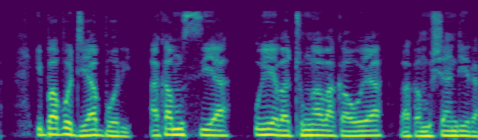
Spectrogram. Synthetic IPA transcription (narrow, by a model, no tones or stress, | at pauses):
ipap̬o̞dʱiabʱo̞ɾiakamusija | uje̞ʋatumwaʋakaujaʋakamuʃandiːɾa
